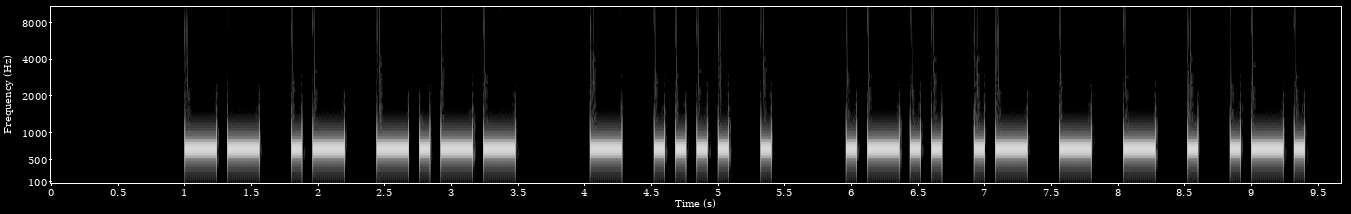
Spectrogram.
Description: Morse code, heard as a keyed tone, about 15 wpm, 700 Hz. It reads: MAY THE LATTER
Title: Sentences from Top 1600 Words 15wpm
